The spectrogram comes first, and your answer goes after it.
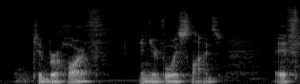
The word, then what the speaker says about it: Timber Hearth: i also included here that timber hearth is pronounced hearth and this is confirmed by the game's creators um so definitely say timber hearth and your voice lines if you've already said timber hearth um that's all right you can leave it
